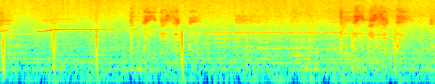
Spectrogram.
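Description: Soft film score: a single pure high note held long and stepping to a new pitch every second or so, over a woman's breathy whispering in short bursts. The old soundtrack adds a steady hiss and a few sharp clicks.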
